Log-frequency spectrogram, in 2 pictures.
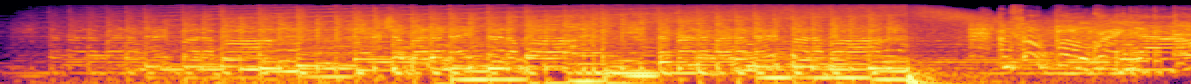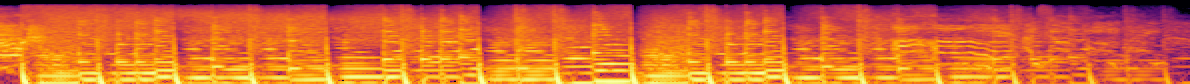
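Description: A pop song is played on air, loud and full, with a driving beat and layered melody, pausing briefly for a rising sweep before the beat kicks back in. No one talks over it.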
